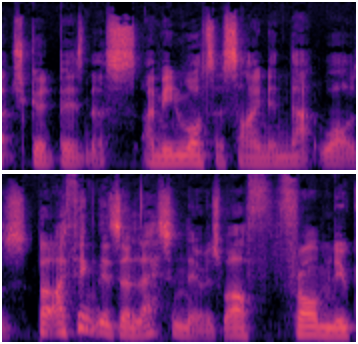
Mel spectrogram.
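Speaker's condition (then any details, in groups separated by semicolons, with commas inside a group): No condition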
